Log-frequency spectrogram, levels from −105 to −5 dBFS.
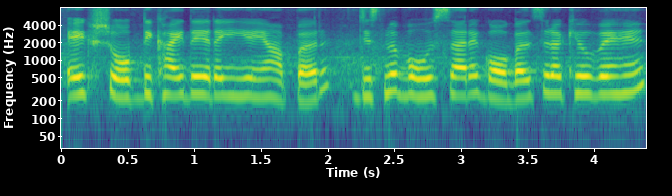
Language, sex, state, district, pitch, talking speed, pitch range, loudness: Hindi, female, Madhya Pradesh, Dhar, 255 Hz, 205 wpm, 240-270 Hz, -13 LUFS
